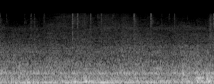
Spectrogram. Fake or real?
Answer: real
